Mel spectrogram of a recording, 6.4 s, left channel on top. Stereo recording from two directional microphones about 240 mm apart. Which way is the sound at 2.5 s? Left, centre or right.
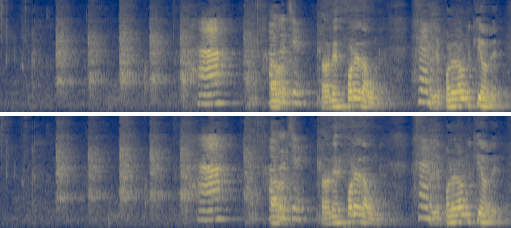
Left.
